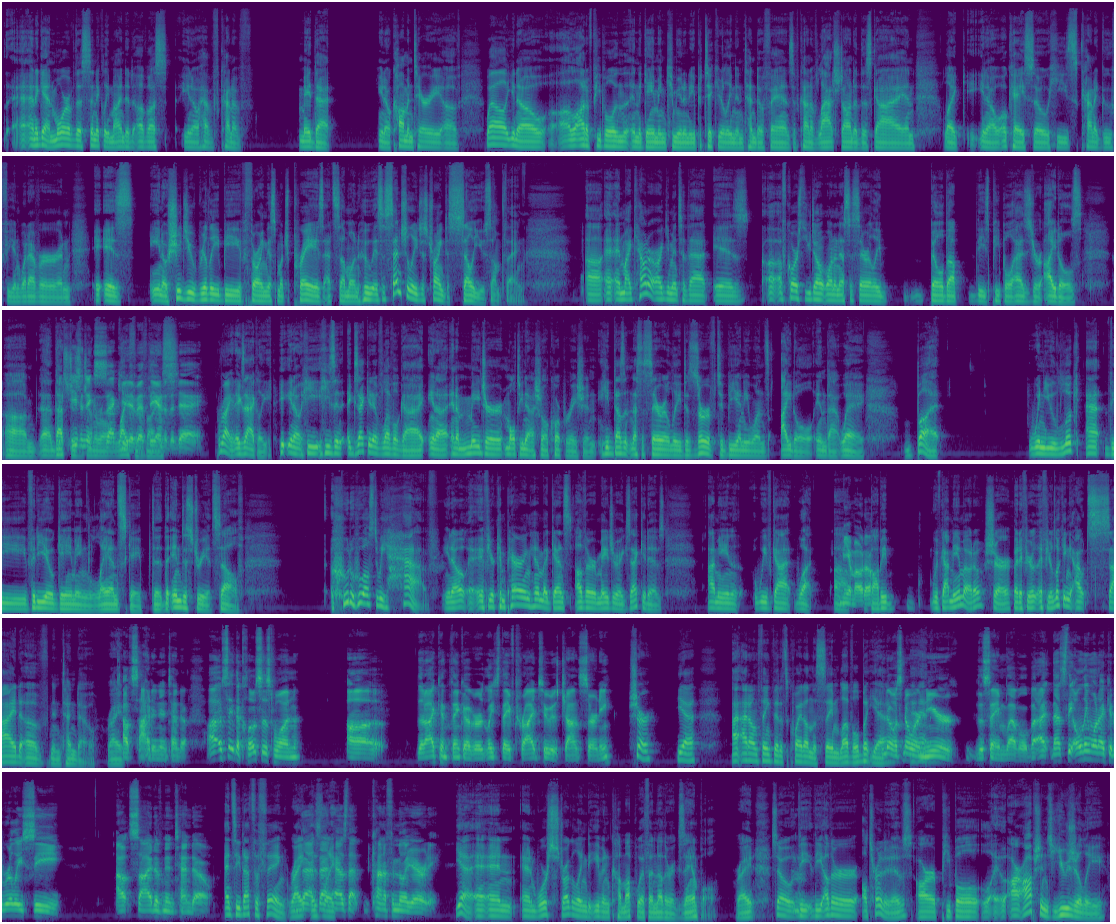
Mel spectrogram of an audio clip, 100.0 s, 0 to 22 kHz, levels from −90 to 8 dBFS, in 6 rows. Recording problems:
none

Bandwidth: 18.5 kHz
